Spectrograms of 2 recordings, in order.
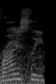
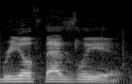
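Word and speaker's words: Wriothesley: No, this entire time I've been calling him Rio Thesli.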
